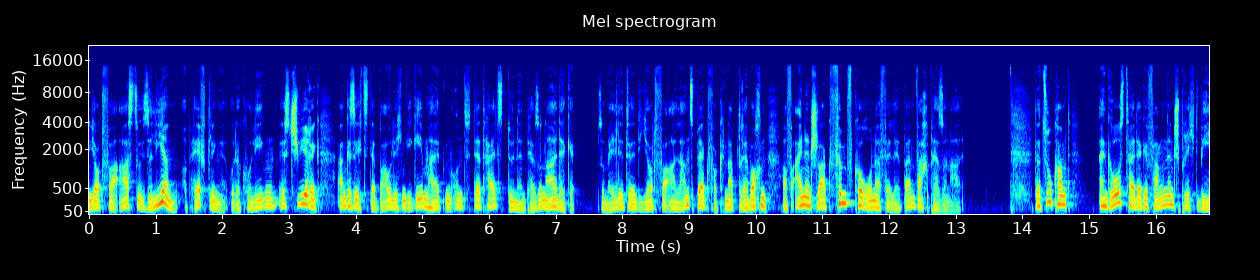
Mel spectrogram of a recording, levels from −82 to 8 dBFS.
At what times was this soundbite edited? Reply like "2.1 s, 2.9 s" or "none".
none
